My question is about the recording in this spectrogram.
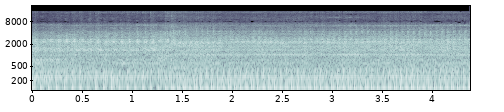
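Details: Vintage DR Field and Brush Mower repowered with a new Harbor Freight engine, on its first run at low ("turtle") throttle with the choke off after starting. It makes an even, rapid single-cylinder putter that settles into a steady beat; running smoothly.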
